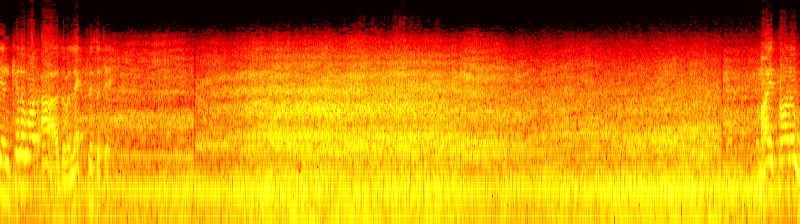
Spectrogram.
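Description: A heavy diesel engine rumbles and growls.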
